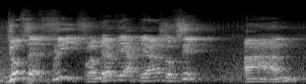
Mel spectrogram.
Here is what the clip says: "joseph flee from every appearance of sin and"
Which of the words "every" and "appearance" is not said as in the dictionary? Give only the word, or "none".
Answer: appearance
